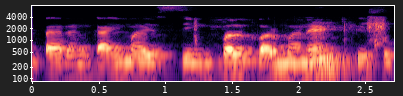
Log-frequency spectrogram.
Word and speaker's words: parenchyma: पैरेन्काइमा is simple permanent tissue का पहला type.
